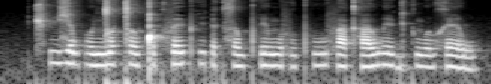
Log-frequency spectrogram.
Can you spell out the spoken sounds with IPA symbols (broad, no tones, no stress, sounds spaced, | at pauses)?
ʈ͡ʂʰ i ʑ ɛ w ɠ o y̯ ŋ͡ǀ ʌ ǀ ʌ u̯ ǃ ɯ k f ɛ y̯ pʰ i ɠ ɛ k s ʌ w pʰ e ŋʷ ɛ f u pʰ u f a kʰ a u̯ w e y̯ ɡ i k ŋʷ e u̯ x ɛ w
